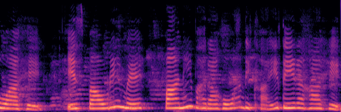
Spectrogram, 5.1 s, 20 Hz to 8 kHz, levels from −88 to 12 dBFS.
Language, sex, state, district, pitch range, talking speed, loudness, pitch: Hindi, male, Madhya Pradesh, Dhar, 295-335 Hz, 140 wpm, -14 LUFS, 315 Hz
